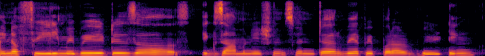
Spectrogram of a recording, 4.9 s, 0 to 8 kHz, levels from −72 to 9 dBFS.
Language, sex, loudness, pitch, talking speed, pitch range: English, female, -15 LUFS, 215 Hz, 175 wpm, 205-235 Hz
